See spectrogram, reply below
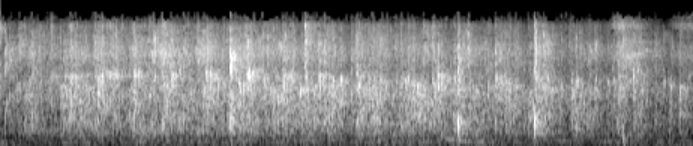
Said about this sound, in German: Und ich glaube, wir dürften den beiden einfach mal einen warmen Applaus geben, oder?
